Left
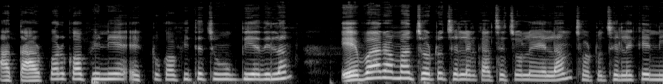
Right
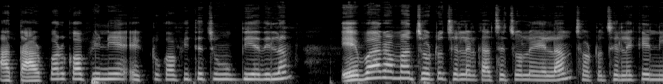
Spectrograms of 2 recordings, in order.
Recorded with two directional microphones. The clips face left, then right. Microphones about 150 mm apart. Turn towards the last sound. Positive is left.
turn(degrees=30)  # may be behind; listen again after turning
